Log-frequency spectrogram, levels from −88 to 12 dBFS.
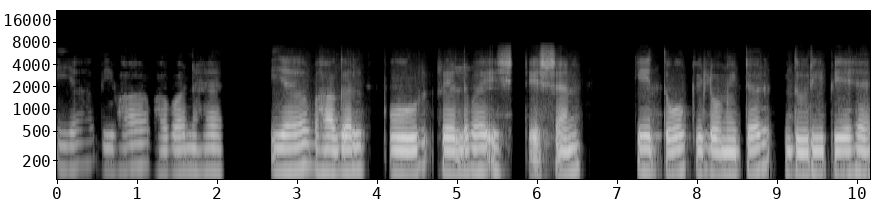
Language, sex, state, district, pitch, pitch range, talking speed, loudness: Hindi, female, Bihar, Bhagalpur, 145 Hz, 135-150 Hz, 85 wpm, -17 LUFS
